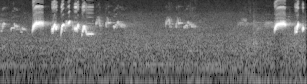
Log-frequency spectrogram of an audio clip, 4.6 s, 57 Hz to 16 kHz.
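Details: Red-whiskered bulbul singing in a wild-standard style of 8 to 10 notes, intended for training young birds; a lively phrase of quick looping whistled notes, softer distant notes in the gap, then another phrase starting.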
